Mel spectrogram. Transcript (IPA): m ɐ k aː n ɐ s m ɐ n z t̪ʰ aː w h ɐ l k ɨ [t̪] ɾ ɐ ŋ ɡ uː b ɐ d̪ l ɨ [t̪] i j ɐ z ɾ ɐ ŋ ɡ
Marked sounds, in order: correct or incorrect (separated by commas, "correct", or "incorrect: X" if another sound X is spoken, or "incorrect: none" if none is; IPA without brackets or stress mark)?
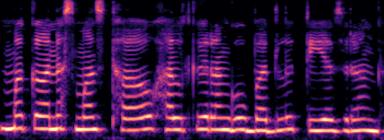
incorrect: none, correct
